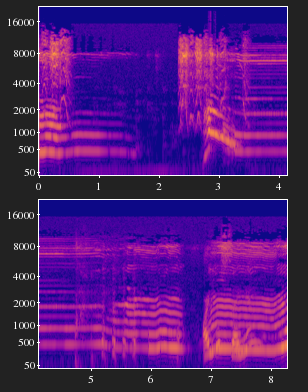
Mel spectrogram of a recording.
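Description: A dog howls and bays in long, wavering tonal calls broken by brief gaps and a squeak, loud and close, with a person briefly speaking in between.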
